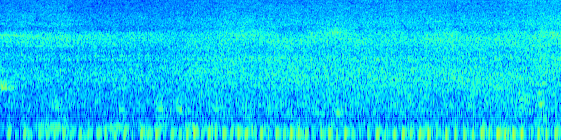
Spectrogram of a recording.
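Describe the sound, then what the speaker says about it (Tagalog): Motorcycles idling at a roadside stop with a view in La Union, Philippines, thrum with a low, even putter of rapid pulses that stays steady and fairly close throughout. "Yan ang aming mga motor."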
